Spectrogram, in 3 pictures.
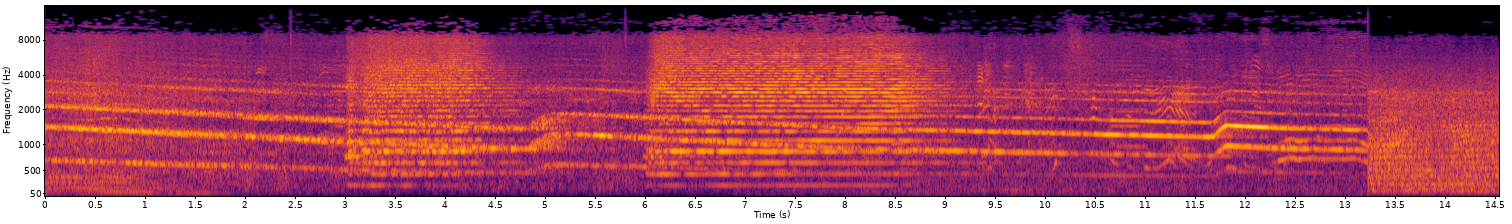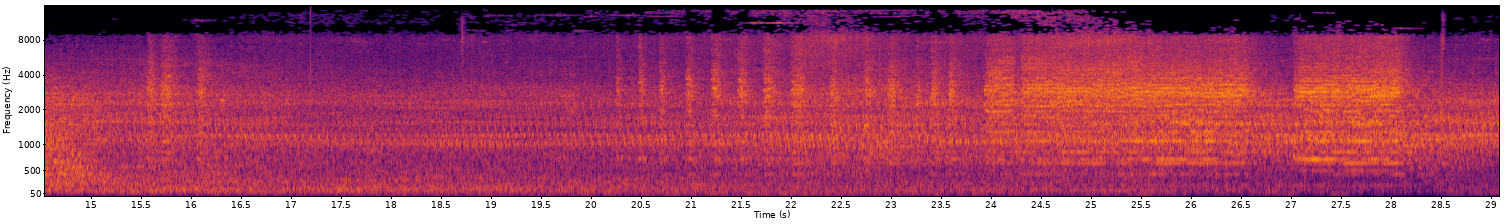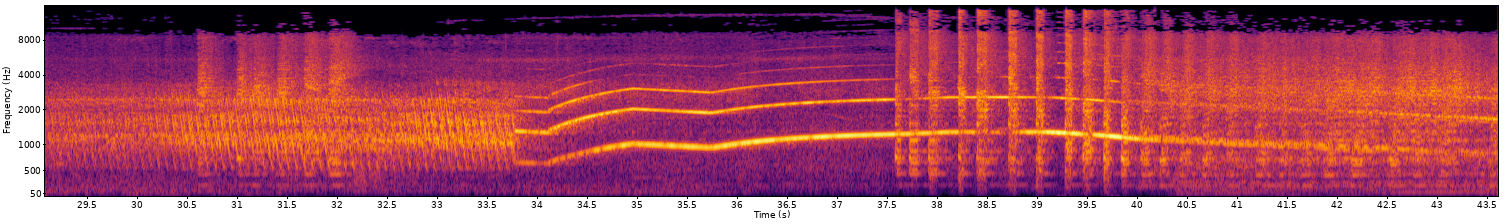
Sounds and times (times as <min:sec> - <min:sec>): Fire engine, fire truck (siren): 0:00.0 - 0:43.6.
